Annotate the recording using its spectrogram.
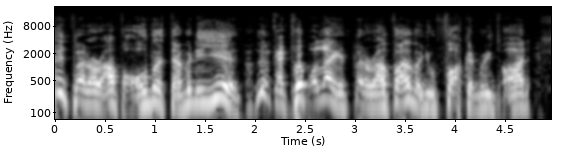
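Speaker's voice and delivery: mocking nerdy voice. Mocking fans who would shrug off the company going under: mocking imitation of wrestling nerds. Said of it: "all these fucking nerds out there that are like".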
